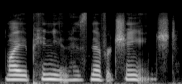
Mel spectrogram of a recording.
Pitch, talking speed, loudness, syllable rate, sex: 220 Hz, 165 wpm, -17 LUFS, 5.4 syllables/s, female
